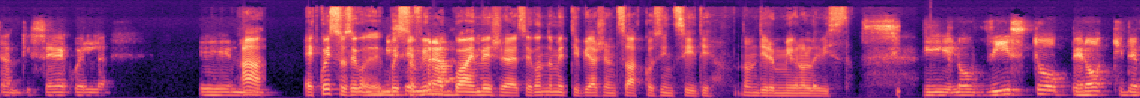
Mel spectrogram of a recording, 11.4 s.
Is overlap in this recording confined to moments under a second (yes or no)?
no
